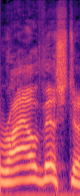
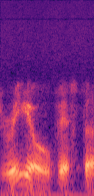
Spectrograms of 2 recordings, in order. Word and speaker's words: Rio Vista: Tornadoes again did damage in Rio Vista in Johnson County. Please tell your weather people that the town is Rio Vista.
